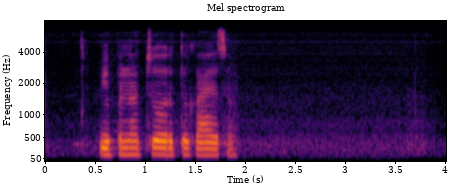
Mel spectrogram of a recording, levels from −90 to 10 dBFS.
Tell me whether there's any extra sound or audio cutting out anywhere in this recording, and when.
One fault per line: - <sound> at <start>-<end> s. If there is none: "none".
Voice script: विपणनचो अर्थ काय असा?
none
